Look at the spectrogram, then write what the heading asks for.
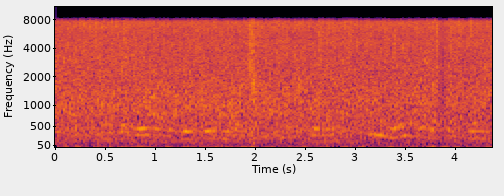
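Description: Heavy rain falling steadily, with one sharp tap about two seconds in.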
